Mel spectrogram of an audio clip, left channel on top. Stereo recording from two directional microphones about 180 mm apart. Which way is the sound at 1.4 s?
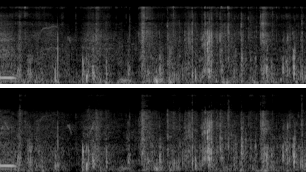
55° left (ahead or behind).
